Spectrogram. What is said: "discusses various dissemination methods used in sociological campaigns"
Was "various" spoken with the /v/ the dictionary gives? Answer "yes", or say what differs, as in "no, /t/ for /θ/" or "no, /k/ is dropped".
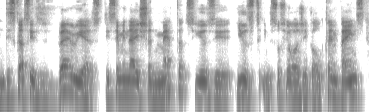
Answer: yes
